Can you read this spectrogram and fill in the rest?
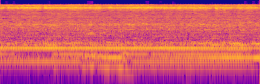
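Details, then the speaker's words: Lavamac washing machine motor run unloaded with the belt removed: steady droning hum with fixed tones from a worn motor bearing, not the drum bearing. "य जो sound आ रहा है य motor में आ रहा है motor का जो बरिंग है वो प्रॉब्लम हो रहा है"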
